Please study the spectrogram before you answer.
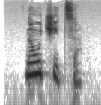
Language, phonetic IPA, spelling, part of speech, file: Russian, [nəʊˈt͡ɕit͡sːə], научиться, verb, Ru-научиться.ogg
- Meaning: to learn (often not in an academic setting)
